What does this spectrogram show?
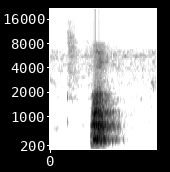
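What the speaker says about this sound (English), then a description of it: "Of the two, Higgins is the barker for sure" Single short bark from a dog, loud and close, standing alone in an otherwise quiet room.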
